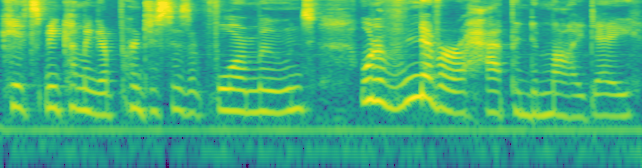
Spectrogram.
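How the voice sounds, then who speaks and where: Someone growls in a put-on character voice at a fairly high pitch, with clear background noise behind it. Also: moderate pace. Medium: read story. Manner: growling, grumpy.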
